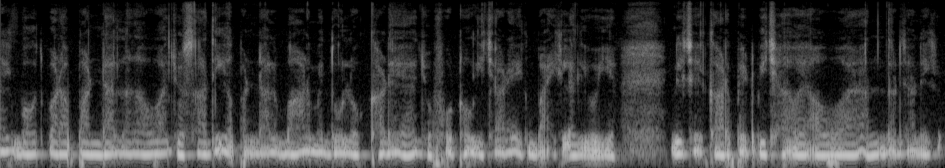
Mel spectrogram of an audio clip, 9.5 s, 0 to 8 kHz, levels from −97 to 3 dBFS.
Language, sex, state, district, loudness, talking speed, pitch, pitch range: Hindi, male, Bihar, Madhepura, -30 LUFS, 220 wpm, 170 Hz, 160-180 Hz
